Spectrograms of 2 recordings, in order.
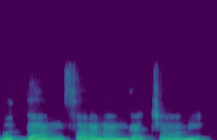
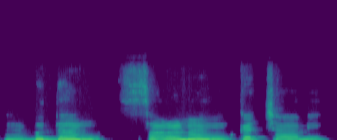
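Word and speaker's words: Buddhaṃ Saraṇaṃ Gacchāmi: pronounced as a nasal sound similar to ma in man. But normally, if you see we see as I mentioned, Buddhang Saranang Gacchami.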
